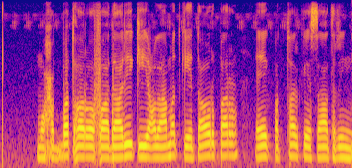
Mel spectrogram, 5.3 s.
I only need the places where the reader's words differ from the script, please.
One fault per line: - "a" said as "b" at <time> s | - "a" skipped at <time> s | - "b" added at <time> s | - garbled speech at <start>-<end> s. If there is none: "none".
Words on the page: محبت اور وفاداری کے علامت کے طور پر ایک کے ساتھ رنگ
- "کے" said as "کی" at 2.0 s
- "پتھر" added at 4.1 s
